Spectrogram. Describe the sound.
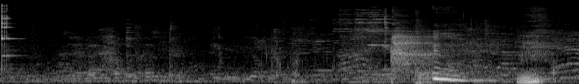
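Glasses of Veuve Clicquot champagne clink together in a toast in Paris, a couple of bright, ringing taps, with murmured voices and soft background noise around them.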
